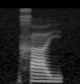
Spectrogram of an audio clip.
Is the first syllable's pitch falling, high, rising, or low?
low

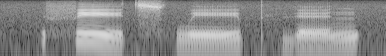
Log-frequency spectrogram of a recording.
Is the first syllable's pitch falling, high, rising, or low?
falling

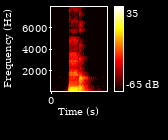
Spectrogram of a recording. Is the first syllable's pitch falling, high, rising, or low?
rising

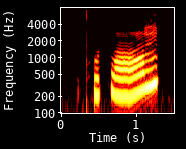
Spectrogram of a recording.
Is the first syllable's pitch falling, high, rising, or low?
rising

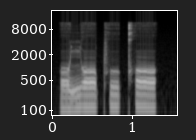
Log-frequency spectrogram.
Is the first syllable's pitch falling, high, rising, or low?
low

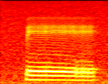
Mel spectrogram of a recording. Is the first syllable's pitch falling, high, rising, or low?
low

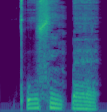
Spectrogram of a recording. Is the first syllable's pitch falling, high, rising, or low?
low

